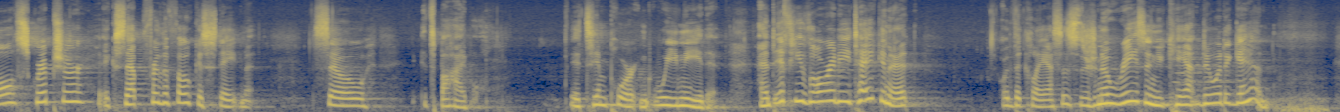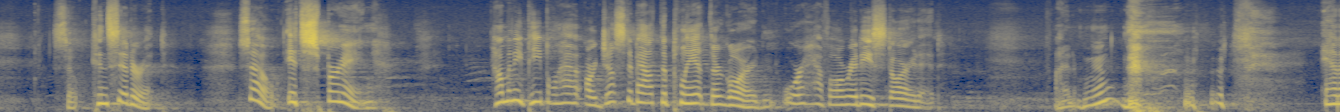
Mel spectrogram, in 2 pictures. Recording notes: This JAT was recorded live on May 1st, 2022 at Newark United Pentecostal Church.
